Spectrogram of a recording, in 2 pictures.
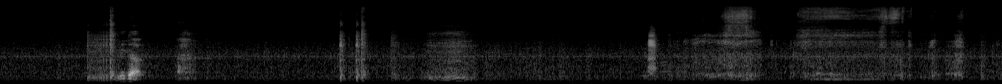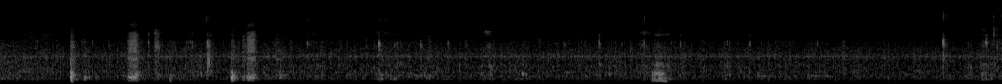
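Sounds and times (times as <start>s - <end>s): person chewing pizza: 6.7s - 10.2s, 10.9s - 18.5s, 19.4s - 20.0s.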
